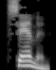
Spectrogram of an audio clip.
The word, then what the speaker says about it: salmon: For example, salmon is usually pronounced with a distinct L.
